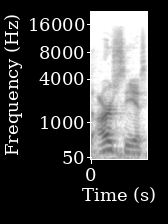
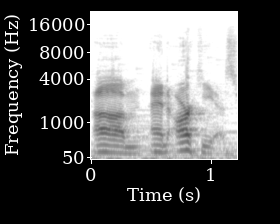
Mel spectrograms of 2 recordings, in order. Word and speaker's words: Arceus: That being said, and I still call Arceus Arceus, even though I know that they're both specifically supposed to be called Rayquaza and Arceus, right?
